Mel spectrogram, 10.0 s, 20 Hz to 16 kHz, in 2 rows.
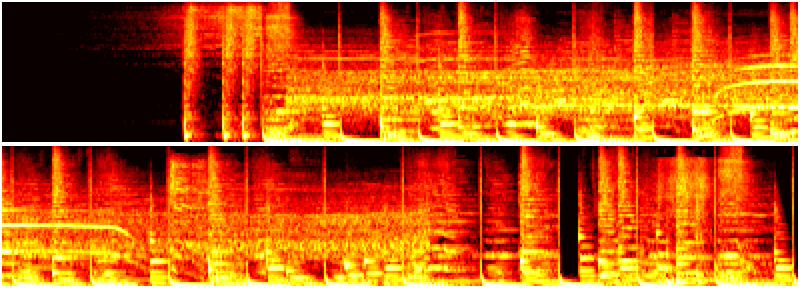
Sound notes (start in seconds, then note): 1.6 crowd cheering; 6.3 upbeat music continues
